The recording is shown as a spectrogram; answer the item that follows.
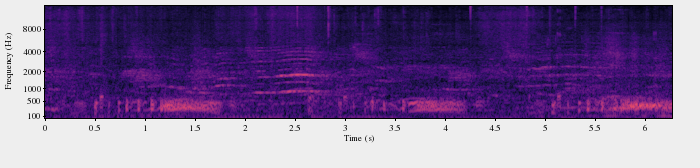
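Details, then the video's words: Male pigeon producing three deep, vibrating coo bursts, each preceded by short stuttering notes, with faint higher chirps in the background. "Pigeon sounds attract pigeons || Male pigeon Sound"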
